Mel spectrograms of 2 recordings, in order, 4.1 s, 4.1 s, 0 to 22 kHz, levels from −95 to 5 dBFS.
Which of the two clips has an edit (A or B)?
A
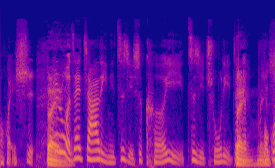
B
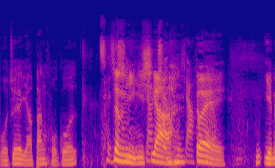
B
